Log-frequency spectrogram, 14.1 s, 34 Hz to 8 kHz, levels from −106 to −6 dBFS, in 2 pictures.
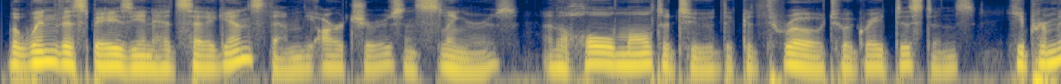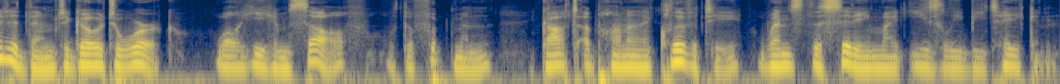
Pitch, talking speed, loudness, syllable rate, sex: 110 Hz, 195 wpm, -21 LUFS, 5.4 syllables/s, male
